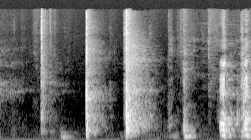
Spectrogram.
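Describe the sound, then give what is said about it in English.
A handful of sharp handclaps, irregularly spaced and moderately loud, like one person clapping briefly rather than a full crowd applauding. “when he first walks in, they're gonna give him a round of applause.”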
